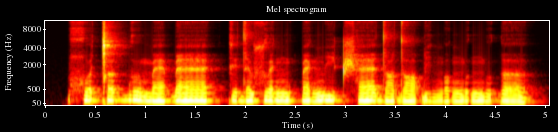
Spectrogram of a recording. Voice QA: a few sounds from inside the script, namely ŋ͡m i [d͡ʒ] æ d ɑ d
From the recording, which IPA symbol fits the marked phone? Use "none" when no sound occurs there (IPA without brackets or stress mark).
t͡ʃʰ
